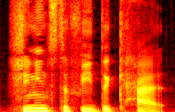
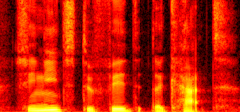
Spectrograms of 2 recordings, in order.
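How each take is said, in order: First: Said in the usual way. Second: Short, crisp vowel in "needs" and "feed". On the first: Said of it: "if I were to say". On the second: Shown as a demonstration. Teacher showing learners a Dutch accent, short crisp "feed". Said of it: "make it shorter and crisper".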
